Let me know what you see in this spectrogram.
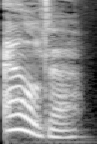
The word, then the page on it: elder: British English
